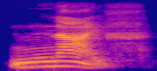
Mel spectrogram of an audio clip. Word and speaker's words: knife: Words with a silent K, knave, knee, kneel, knife, knock, knuckle.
